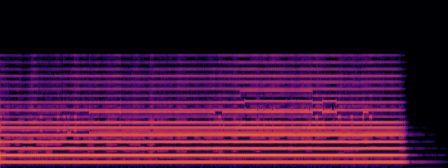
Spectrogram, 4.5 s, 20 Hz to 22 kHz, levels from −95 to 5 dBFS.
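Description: A short music clip with plainly audible HE-AAC compression damage running from start to finish. The treble sounds synthetic: cymbal-like and sibilant content turns gritty and metallic, because the upper band is rebuilt by copying lower bands upward rather than coded directly, so harmonics no longer align above the crossover. A spectrogram would show repeated, smeared patches in the highs and nothing above 14.9 kHz. This fits HE-AAC v2 at roughly 20 kbps as the likely cause.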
